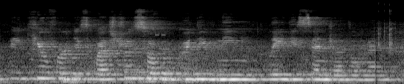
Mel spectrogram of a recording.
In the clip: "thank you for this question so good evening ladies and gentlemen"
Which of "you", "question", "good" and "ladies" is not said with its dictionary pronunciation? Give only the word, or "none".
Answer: ladies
